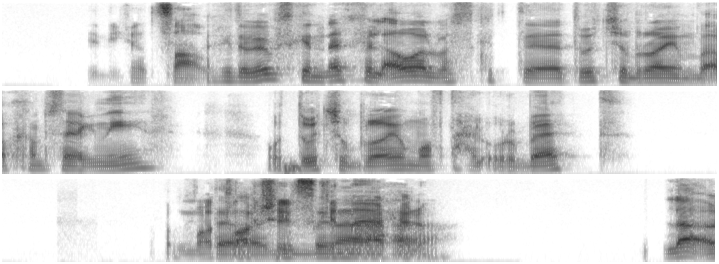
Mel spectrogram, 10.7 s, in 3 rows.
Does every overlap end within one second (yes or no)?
no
